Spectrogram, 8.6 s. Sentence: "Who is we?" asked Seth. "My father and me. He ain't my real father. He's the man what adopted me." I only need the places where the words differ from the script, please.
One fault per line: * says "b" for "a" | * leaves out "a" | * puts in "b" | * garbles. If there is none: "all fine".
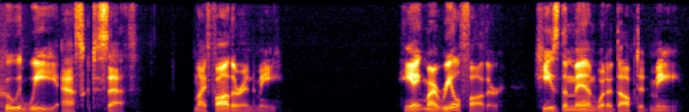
* leaves out "is"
